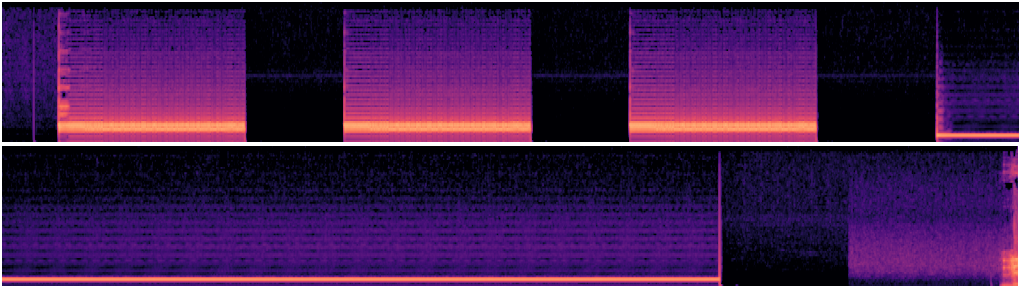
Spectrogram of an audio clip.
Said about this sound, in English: This is a test of the emergency alert system.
